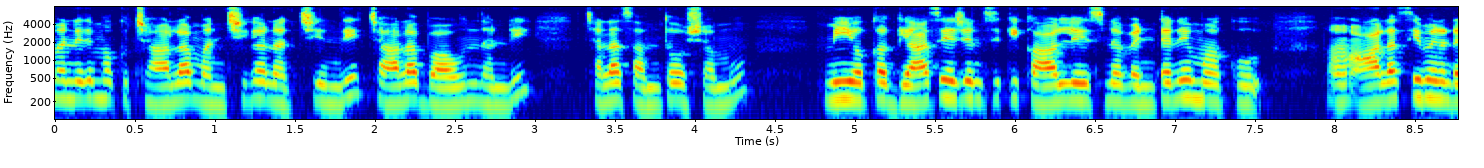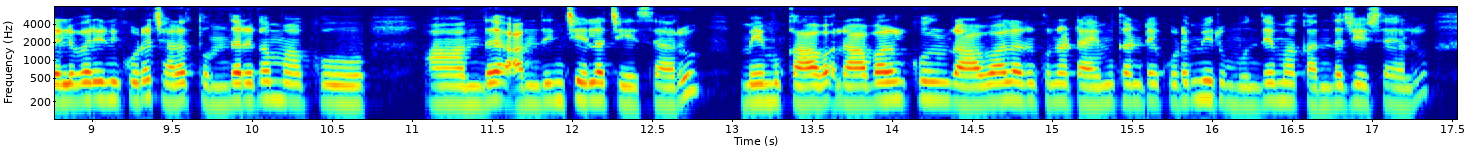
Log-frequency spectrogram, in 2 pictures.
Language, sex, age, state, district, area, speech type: Telugu, female, 30-45, Telangana, Medchal, urban, spontaneous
